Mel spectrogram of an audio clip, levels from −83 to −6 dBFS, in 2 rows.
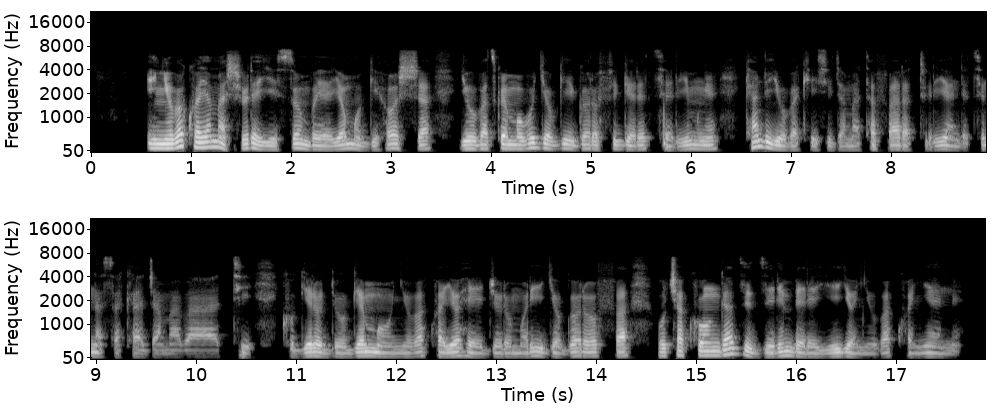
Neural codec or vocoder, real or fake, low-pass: none; real; 7.2 kHz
